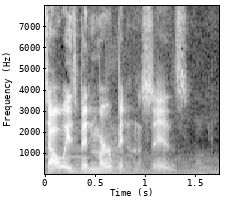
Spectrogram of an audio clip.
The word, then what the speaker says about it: Merpins: It's Merpins. What's my name? It's Murbans. [cough and clears throat] Tony, why why you asking my name? It's it's it's Merins. It's always been Merpins. Is it's Merpins.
